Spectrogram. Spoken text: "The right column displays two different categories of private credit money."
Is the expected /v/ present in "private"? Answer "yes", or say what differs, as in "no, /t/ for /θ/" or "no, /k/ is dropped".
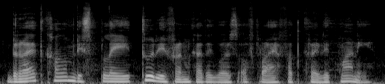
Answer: no, /f/ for /v/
